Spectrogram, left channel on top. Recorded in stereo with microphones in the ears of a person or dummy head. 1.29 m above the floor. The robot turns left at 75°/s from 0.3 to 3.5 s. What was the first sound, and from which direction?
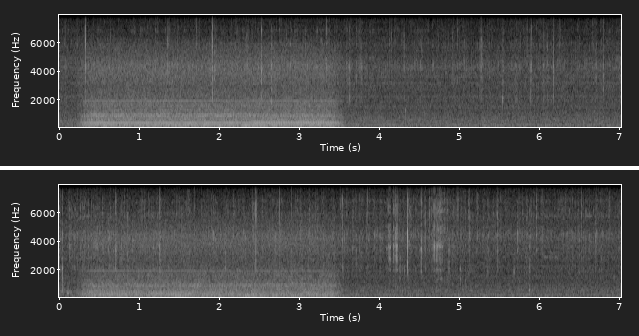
Only background noise.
